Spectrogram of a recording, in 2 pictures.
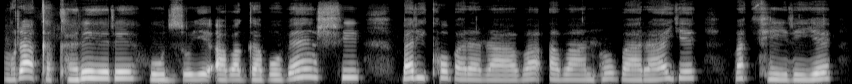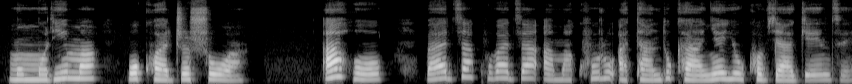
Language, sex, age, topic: Rundi, female, 25-35, agriculture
